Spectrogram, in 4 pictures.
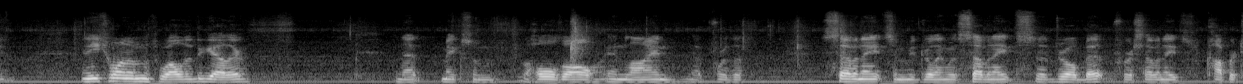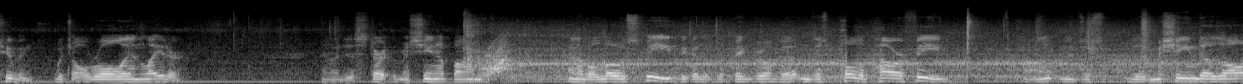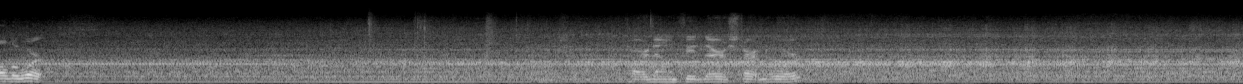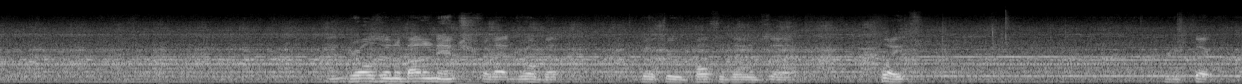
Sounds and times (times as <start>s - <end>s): Speech: 0.8s - 2.6s, 4.0s - 7.5s, 8.2s - 14.3s, 15.6s - 17.3s, 18.1s - 22.0s, 22.6s - 25.4s, 31.1s - 33.0s, 40.5s - 43.0s, 43.7s - 45.4s, 46.0s - 46.6s, 48.9s - 49.5s.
